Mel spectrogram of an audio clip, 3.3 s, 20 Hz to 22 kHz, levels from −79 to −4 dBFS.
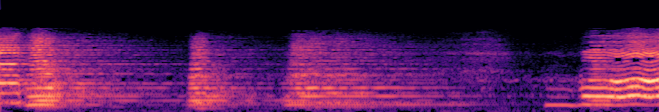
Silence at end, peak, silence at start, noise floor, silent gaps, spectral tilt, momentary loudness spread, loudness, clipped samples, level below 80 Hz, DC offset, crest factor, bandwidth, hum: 0 s; -2 dBFS; 0 s; -43 dBFS; none; -2 dB/octave; 22 LU; -22 LUFS; under 0.1%; -62 dBFS; under 0.1%; 18 dB; 8.2 kHz; none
